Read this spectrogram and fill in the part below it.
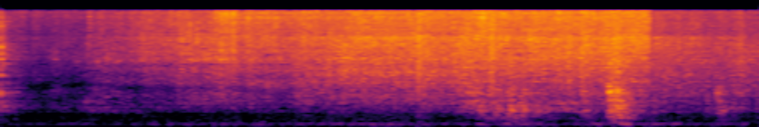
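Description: Fresh bathua leaves dropped into a pan of hot frying spices for Rajasthani kadhi, a soft hiss swelling into steady, loud sizzling with a brief sharper burst near the end, no talk.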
